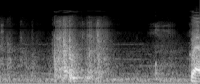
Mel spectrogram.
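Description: Rustling and light scraping of trading cards and torn foil pack wrappers being handled on a tabletop, in two short patches.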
